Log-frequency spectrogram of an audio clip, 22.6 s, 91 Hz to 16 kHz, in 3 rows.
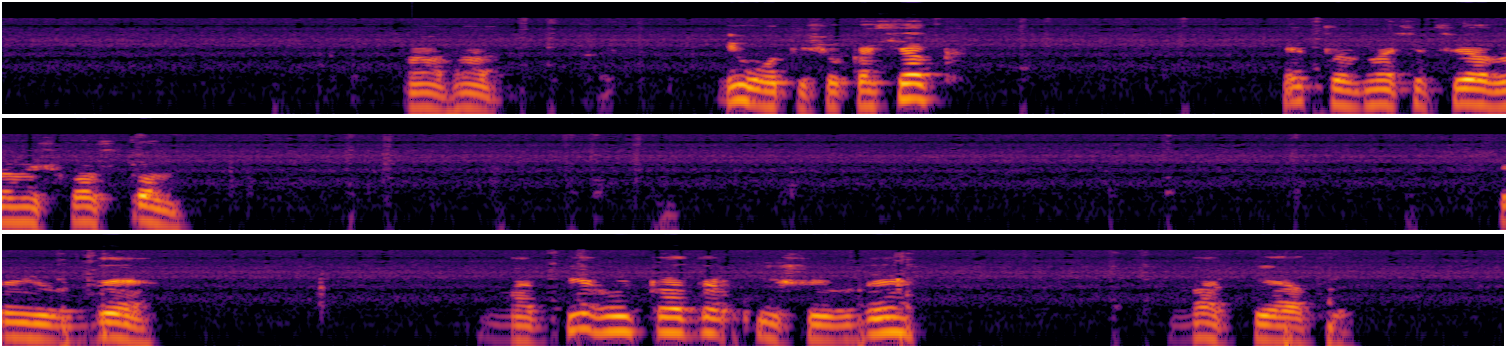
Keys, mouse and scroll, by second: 1.3 space, 3.1 KP_3, 5.1 click, 5.9 click, 8.1 shift+click, 10.1 shift+click, 13.2 click, 15.3 shift+d, 19.3 shift+d, 21.4 space.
